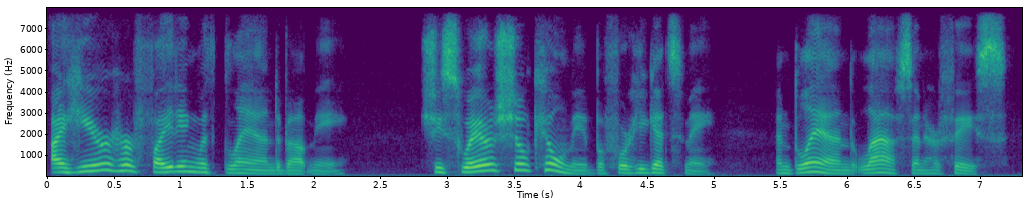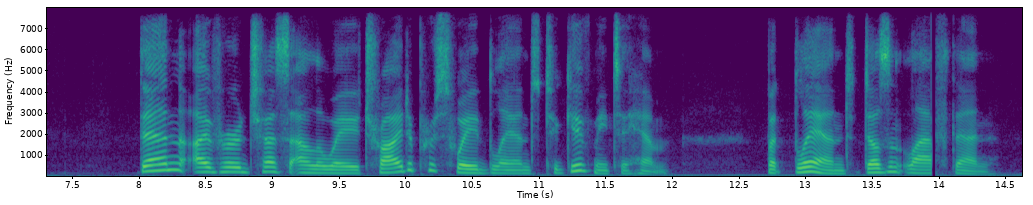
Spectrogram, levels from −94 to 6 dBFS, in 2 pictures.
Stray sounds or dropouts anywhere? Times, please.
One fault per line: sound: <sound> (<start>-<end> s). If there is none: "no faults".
sound: dropout (13.9-14.0 s)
